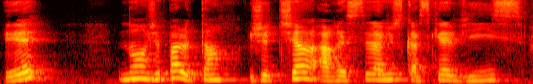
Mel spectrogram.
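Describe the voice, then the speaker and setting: Speaking in a mid-range voice at a moderate pace, an African woman life coach chats casually on a live stream. She tells stories with lots of laughter, voices the dialogue herself, and addresses viewers bluntly.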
